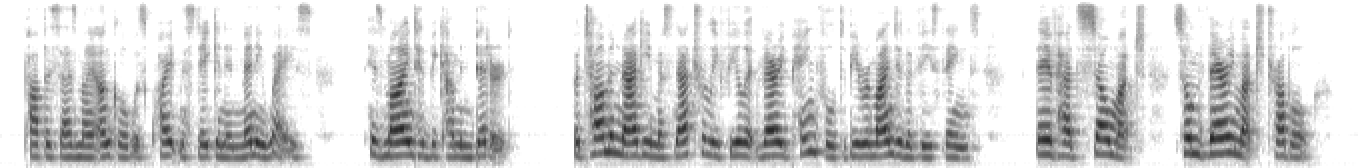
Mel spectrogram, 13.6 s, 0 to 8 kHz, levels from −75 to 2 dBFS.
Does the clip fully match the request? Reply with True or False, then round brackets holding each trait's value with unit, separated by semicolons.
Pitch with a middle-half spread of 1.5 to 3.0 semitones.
True (2.5 semitones)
